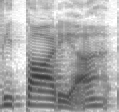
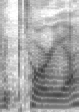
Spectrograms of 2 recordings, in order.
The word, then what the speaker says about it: Vitória: So then we start looking at places in Brazil, and the city we lived in is called Vitória. You can pronounce it Victoria if it makes you happy. – No, say it the right way.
